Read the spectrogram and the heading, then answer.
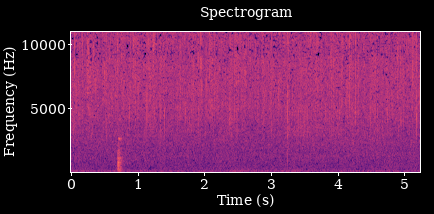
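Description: Steady rain falling, a soft, even hiss with no one speaking, broken once near the start by a single sharp tap or drip.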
